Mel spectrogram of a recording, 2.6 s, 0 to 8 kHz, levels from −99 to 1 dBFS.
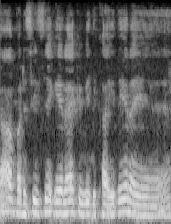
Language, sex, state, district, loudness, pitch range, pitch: Hindi, male, Haryana, Charkhi Dadri, -14 LUFS, 135-160 Hz, 155 Hz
